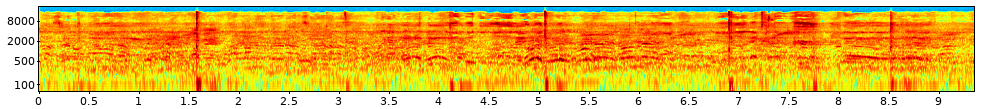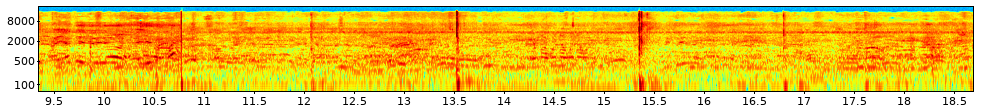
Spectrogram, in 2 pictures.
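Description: A crowd of spectators chatters steadily outdoors.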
